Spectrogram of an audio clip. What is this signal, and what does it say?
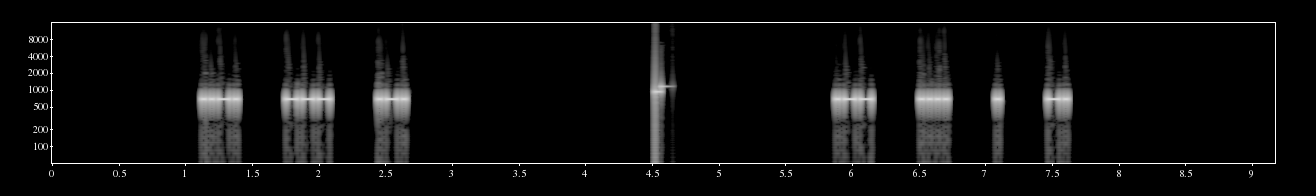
Morse code, heard as a keyed tone, about 40 wpm, spaced as for 19 wpm, 700 Hz. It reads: FOR WHEN
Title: 4x Character Spacing - Top 300 Words - 40wpm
